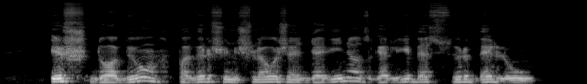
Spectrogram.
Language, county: Lithuanian, Klaipėda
